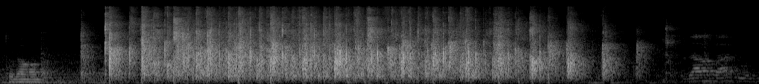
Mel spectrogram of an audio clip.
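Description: An audience claps loudly in a room.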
